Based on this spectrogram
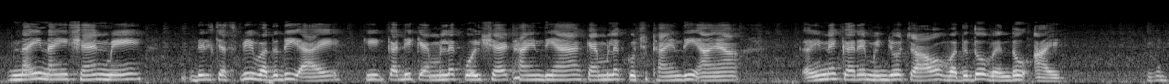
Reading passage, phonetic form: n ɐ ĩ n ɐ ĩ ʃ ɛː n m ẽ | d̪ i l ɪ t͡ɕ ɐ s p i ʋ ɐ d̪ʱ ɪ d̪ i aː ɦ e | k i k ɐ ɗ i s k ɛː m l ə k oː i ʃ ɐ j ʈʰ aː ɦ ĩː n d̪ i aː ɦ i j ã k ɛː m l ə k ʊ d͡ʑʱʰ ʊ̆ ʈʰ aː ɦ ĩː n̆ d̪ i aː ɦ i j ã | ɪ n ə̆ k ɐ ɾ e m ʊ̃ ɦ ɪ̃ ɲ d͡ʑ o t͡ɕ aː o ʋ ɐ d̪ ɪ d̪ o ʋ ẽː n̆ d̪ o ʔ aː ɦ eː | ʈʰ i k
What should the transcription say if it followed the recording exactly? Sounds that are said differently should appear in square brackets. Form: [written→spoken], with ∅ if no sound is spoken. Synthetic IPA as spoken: n ɐ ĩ n ɐ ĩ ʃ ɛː n m ẽ | d̪ [i→ɪ] l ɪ t͡ɕ ɐ s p i ʋ ɐ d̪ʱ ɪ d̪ i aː ɦ e | k i k ɐ ɗ i [s→∅] k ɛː m l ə k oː i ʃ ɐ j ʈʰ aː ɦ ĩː n d̪ i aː ɦ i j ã k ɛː m l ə k ʊ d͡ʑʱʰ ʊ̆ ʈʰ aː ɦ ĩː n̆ d̪ i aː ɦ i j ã | ɪ n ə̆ k ɐ ɾ e m ʊ̃ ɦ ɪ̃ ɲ d͡ʑ o t͡ɕ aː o ʋ ɐ d̪ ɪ d̪ o ʋ ẽː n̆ d̪ o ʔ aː ɦ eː | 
